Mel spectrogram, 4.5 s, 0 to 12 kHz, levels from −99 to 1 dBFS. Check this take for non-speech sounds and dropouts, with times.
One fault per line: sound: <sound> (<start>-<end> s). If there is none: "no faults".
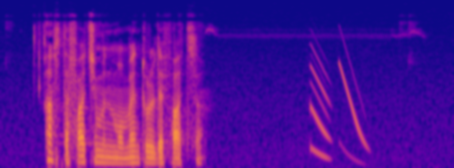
sound: chirp (3.1-3.7 s)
